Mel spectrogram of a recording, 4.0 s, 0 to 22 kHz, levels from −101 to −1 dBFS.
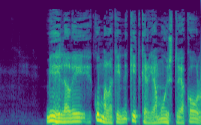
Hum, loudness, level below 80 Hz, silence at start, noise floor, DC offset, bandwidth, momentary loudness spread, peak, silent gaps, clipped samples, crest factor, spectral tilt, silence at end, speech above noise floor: none; -17 LUFS; -42 dBFS; 0.95 s; -70 dBFS; under 0.1%; 15 kHz; 10 LU; -2 dBFS; none; under 0.1%; 16 dB; -7 dB/octave; 0 s; 54 dB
